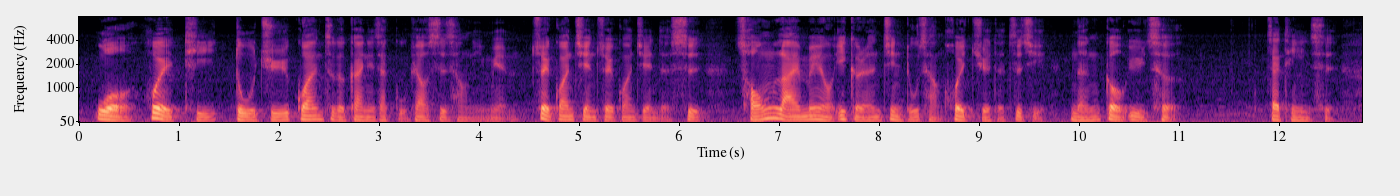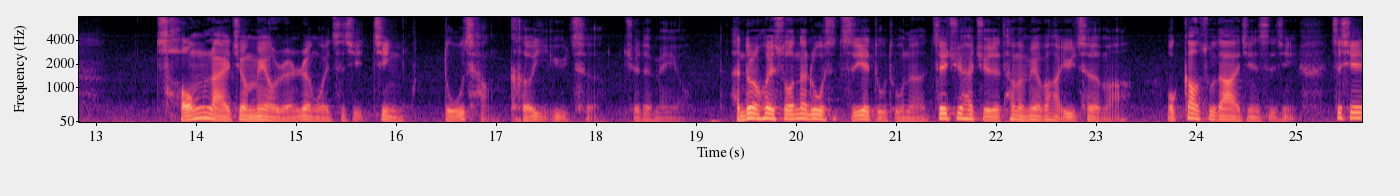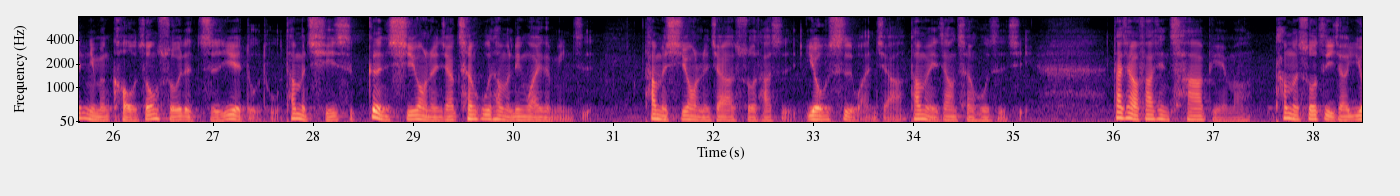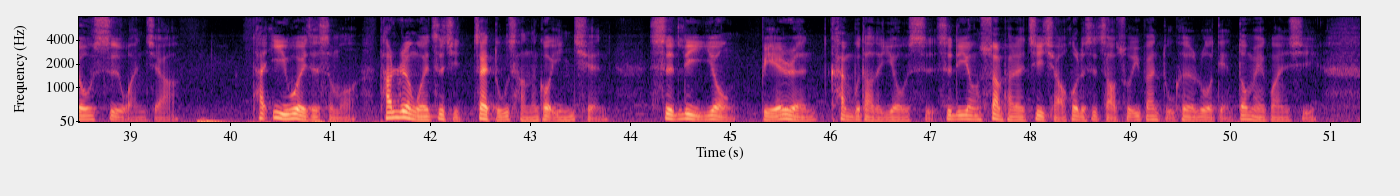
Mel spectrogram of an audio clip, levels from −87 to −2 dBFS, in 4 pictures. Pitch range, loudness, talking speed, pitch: 85-110 Hz, -26 LUFS, 270 characters per minute, 95 Hz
